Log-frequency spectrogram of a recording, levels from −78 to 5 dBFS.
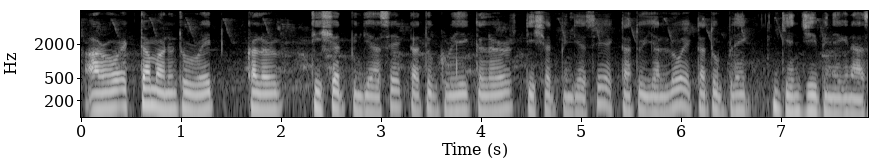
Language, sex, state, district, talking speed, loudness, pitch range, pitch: Nagamese, male, Nagaland, Dimapur, 175 wpm, -21 LUFS, 125-145 Hz, 135 Hz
